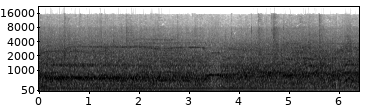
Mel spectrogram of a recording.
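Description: Large football crowd singing and chanting together in the stands, loud and continuous, picked up close on a phone microphone among the fans.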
